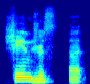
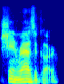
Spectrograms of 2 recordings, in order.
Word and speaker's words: Chandrasekhar: And it's directed by Jay, I want to make sure I pronounce this right, Jay Chandrasekhar, Jay Chandrasekhar, who of Super Troopers fame.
